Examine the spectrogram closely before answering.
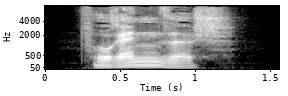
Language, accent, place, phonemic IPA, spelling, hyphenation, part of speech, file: German, Germany, Berlin, /foˈʁɛnzɪʃ/, forensisch, fo‧ren‧sisch, adjective, De-forensisch.ogg
- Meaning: 1. legal, pertaining to courts or trials 2. forensic (relating to the use of science and technology in the investigation and establishment of facts or evidence in a court of law)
